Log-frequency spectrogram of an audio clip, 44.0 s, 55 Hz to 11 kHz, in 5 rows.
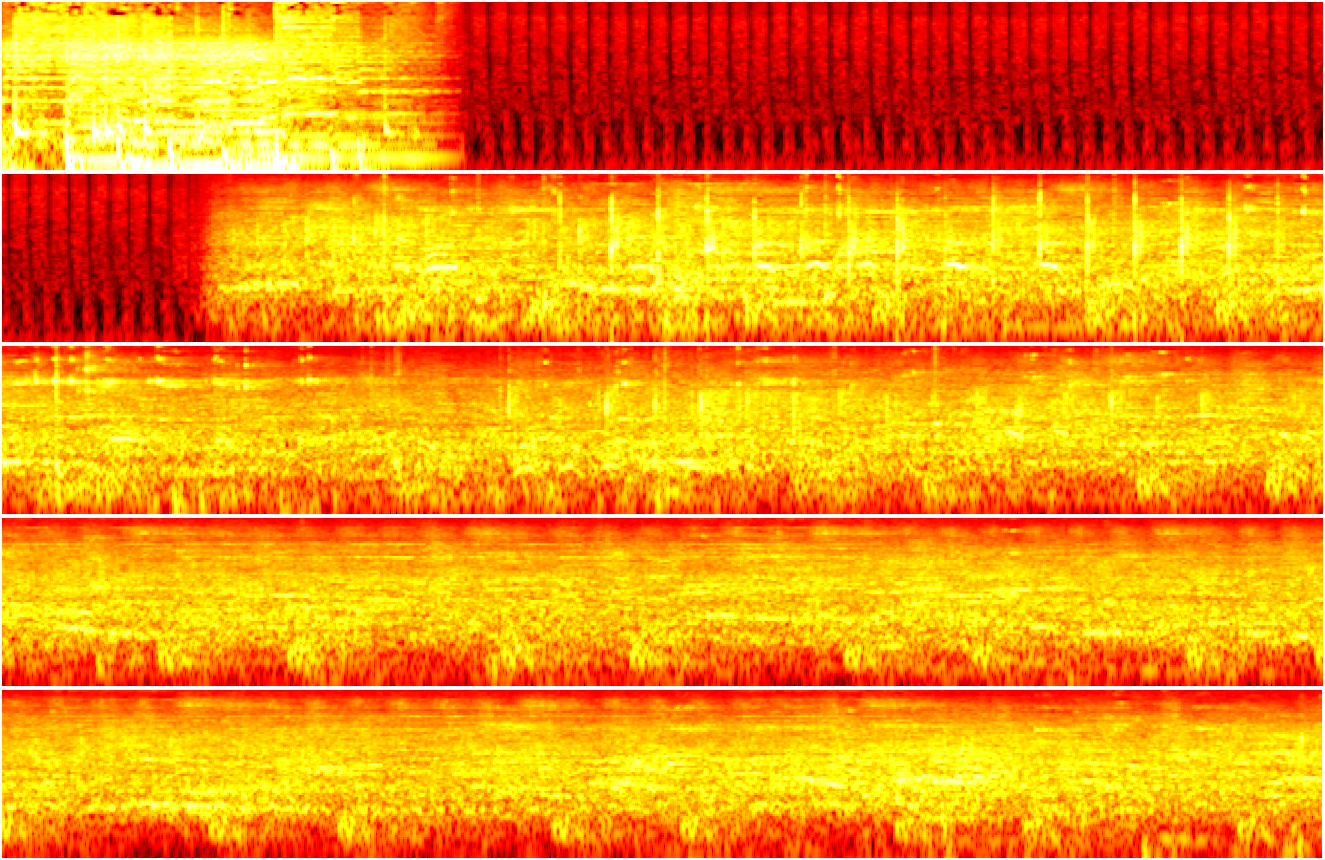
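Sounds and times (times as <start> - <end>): murmur of crowd talking: 10.2 - 44.0.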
